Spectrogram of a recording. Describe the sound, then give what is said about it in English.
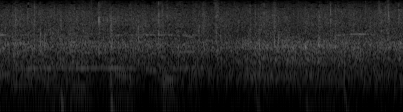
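An audience gives a warm welcome at a church gathering with steady applause, a dense, even wash of clapping throughout, while a voice speaks over it. “Would you stand to your feet? Give a warm Substance welcome.”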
